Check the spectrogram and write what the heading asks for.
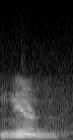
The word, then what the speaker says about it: Nairn: How to pronounce Nairn. Aye, you see, it's one of the fastest towns in Scotland. It goes Nairn.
